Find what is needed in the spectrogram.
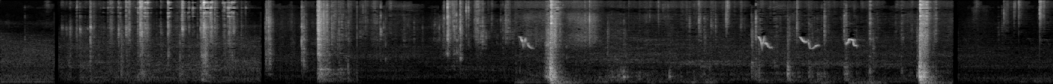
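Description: Small clicks, rattles and metallic handling noises of wires and hand tools being worked at an air handler's control wiring, with two sharp knocks about seven and twelve seconds in and a few short high squeaks.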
